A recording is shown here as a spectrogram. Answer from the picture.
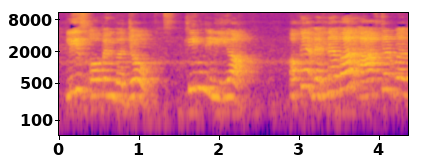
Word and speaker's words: Lear: Children, please keep in mind that whenever there is R after a vowel, we are not going to pronounce R.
